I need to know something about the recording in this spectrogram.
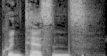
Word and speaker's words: Quintessence: Daryl, it's pronounced Quintessence.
